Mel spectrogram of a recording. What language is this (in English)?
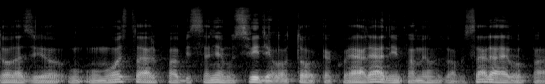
Croatian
